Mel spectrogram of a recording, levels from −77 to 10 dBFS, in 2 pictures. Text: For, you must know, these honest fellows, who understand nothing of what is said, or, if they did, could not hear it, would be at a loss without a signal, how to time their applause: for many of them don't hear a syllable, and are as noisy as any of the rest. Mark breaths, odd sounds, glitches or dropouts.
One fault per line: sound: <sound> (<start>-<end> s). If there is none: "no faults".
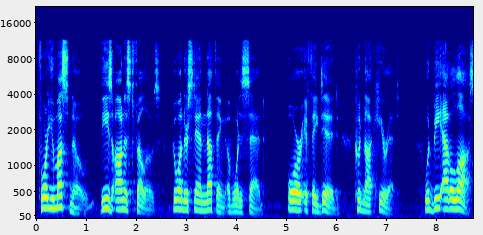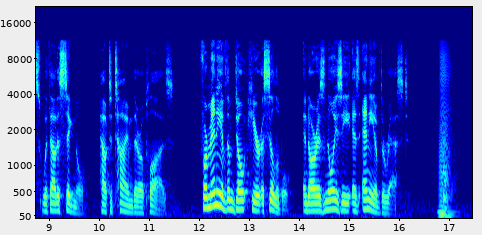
sound: whoosh (16.7-17.2 s)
